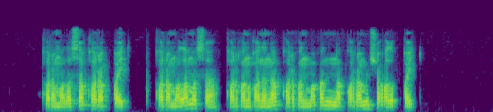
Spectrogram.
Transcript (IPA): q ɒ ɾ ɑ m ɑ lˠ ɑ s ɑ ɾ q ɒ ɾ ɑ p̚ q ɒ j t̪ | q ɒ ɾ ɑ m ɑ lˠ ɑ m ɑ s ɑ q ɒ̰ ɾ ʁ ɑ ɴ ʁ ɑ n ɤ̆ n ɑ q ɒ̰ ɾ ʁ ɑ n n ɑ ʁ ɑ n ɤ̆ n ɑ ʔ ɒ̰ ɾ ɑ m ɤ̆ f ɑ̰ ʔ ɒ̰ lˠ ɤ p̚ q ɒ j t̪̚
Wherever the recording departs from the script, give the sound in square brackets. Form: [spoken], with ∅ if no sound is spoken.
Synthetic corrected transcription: q ɒ ɾ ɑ m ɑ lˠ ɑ s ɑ [∅] q ɒ ɾ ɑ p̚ q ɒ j t̪ | q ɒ ɾ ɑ m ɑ lˠ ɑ m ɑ s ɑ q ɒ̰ ɾ ʁ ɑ ɴ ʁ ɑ n ɤ̆ n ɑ q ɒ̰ ɾ ʁ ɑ n [m] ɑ ʁ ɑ n ɤ̆ n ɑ [q] ɒ̰ ɾ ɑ m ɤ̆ [ɕ] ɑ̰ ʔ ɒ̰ lˠ ɤ p̚ q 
